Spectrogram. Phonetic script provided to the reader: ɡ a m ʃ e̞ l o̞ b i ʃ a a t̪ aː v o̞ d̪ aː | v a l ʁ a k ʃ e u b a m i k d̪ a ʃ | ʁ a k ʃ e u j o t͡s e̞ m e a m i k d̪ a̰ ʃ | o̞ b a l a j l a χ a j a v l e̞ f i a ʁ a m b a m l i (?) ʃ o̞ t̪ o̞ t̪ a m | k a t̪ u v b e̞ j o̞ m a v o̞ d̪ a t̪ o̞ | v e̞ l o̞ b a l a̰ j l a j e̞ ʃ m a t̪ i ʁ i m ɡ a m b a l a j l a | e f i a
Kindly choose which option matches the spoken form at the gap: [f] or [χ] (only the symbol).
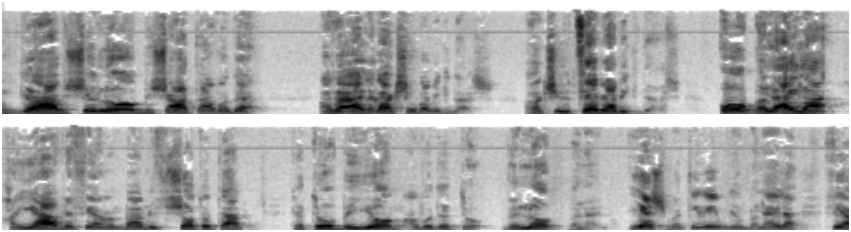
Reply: f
